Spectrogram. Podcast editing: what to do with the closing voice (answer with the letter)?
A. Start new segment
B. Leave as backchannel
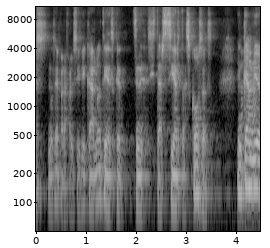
B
